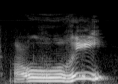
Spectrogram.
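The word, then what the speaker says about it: עורי: On a dit, au début c'est Ouri, Déborah. Ouri, Déborah, c'est Milra. L'accent tonique, il est sur la deuxième consonne, le deuxième syllabe.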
